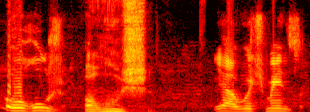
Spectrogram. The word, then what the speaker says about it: Eau Rouge: Eau Rouge. Is that good? Yeah, Eau Rouge.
